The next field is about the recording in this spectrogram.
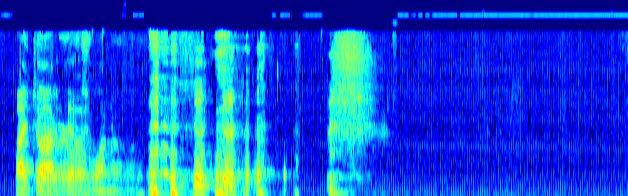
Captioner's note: laughs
